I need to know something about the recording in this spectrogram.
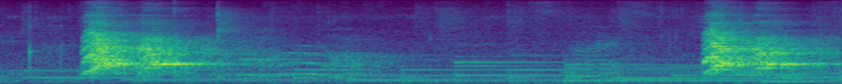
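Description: Two loud dog barks about three seconds apart, over background music.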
